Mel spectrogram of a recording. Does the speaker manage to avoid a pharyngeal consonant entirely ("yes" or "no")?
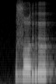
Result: yes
